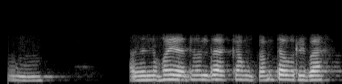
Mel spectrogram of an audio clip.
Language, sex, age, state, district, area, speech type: Manipuri, female, 45-60, Manipur, Churachandpur, rural, conversation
